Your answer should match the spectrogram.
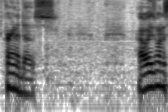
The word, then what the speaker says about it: Cranidos: See, I always want to put that extra O in there, Cranidos, but it's Cranidos.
